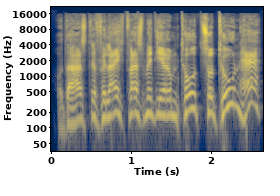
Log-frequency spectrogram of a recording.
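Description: A shrill scrawny bailiff. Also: male voice, very animated, fairly quick, a bit bright, no echo, studio quality. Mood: sneering. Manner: bullying, sneering. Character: scrawny sniffling male bailiff, spiteful and pompous.

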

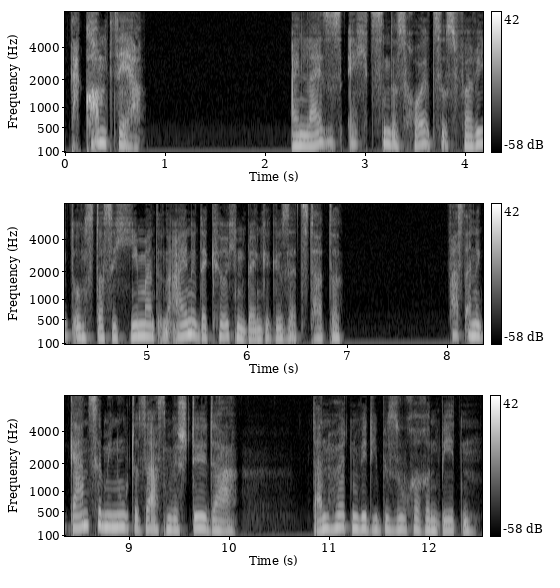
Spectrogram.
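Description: A woman narrating a first-person story aloud in calm, measured prose. Her voice is lowish and slightly breathy. The recording is dry and close to the mic. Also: no echo. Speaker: audiobook narrator.

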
